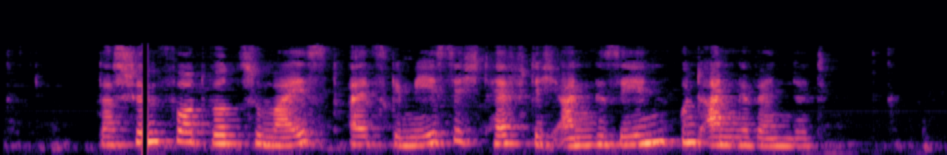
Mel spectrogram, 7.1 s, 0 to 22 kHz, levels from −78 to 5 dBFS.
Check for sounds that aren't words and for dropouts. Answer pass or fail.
fail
